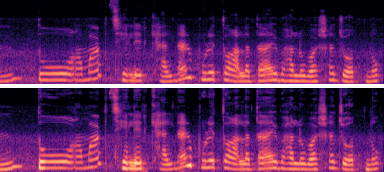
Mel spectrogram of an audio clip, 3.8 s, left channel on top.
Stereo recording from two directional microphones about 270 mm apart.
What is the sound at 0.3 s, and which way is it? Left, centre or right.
Speech, right.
